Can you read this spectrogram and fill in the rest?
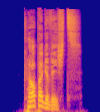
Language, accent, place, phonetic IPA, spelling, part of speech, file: German, Germany, Berlin, [ˈkœʁpɐɡəˌvɪçt͡s], Körpergewichts, noun, De-Körpergewichts.ogg
- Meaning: genitive singular of Körpergewicht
